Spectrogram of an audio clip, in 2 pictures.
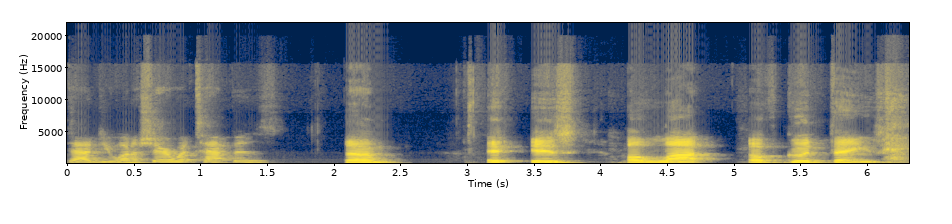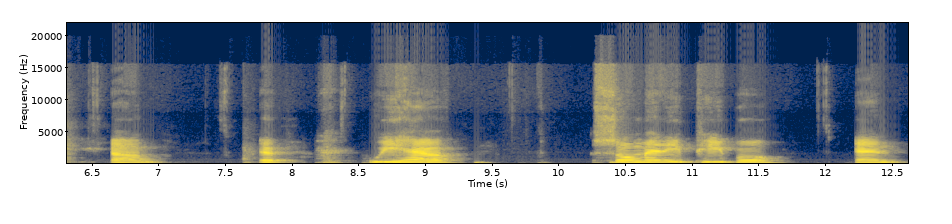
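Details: Adult man, former pilot, with aphasia from a stroke 15 years ago; he cannot read or write, uses a scooter and gets therapy on his arm; frequent fillers, pauses and word-finding difficulty; aphasia after stroke.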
